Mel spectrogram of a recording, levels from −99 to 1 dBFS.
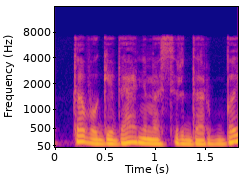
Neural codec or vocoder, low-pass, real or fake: none; 7.2 kHz; real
